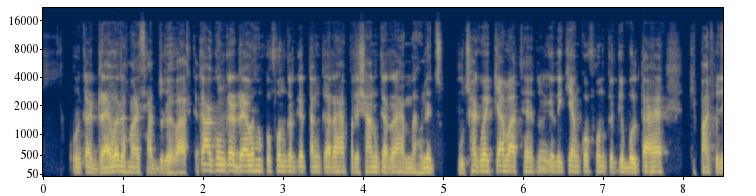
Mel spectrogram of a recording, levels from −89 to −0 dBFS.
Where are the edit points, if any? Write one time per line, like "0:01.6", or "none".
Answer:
0:01.9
